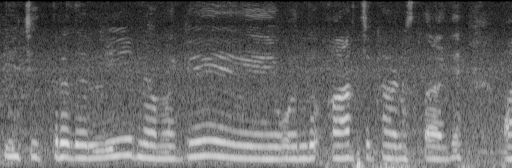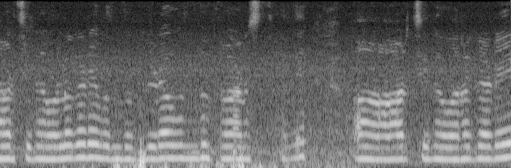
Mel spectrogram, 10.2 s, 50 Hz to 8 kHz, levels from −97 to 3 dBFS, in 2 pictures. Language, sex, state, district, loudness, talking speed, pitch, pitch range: Kannada, female, Karnataka, Mysore, -20 LUFS, 80 wpm, 220 Hz, 215-235 Hz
